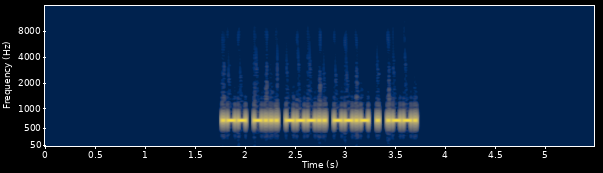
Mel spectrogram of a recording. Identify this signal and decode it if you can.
Morse code, heard as a keyed tone, about 46 wpm, 700 Hz. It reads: WB8QEP
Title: USA Call Signs - 6 Characters - Repeated 2x - 45wpm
